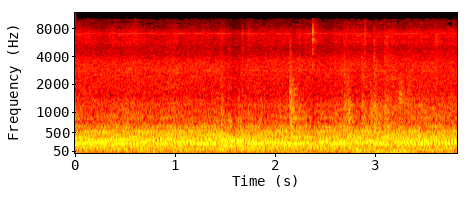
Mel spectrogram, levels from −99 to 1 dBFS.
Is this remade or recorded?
recorded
